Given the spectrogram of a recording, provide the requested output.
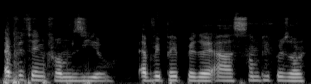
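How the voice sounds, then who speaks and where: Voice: medium pitch, level tone, fast talker, mellow. A student from Syria answering interview questions on a campus outdoors, speaking hesitantly and searching for words.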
